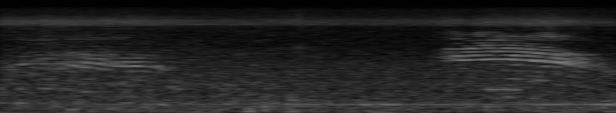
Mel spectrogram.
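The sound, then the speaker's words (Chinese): A pet cat at home meows twice, once early and once near the end, with a short quiet gap between. Both calls are faint and drawn out, the second one longer and stronger. “开始 了， 猫儿子的呼唤。”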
